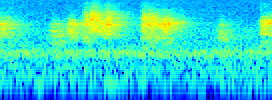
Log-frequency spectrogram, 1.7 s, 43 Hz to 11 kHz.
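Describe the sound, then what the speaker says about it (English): Two small pet birds chirp and squawk indoors in a run of short, bright calls that rise and pause, moderately close, with no talking over them. "I have 2 little birds. Yeah, that's why it's so noisy in here."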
